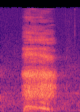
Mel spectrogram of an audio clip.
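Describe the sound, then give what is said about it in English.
One loud, drawn-out dramatic gasp, a sharp breathy inhale with a faint voiced edge, heard on its own, lasting under a second before quiet returns. “Gasp.”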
